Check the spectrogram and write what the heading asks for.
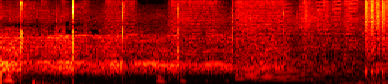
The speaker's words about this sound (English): Let's get down a huge round of applause and stand up.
